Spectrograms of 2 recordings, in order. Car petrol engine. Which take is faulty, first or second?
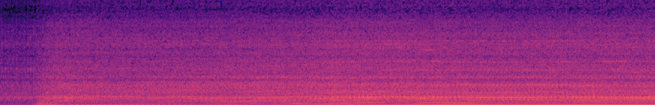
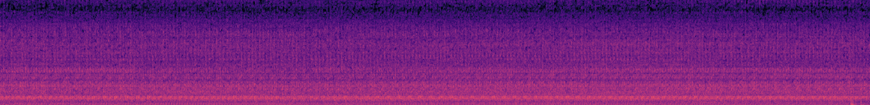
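second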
